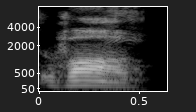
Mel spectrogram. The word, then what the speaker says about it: Vav: So it's V as in Vogue. So it's really V. How to read Vogue? So the word, the shape Vav is really pronounced V, like Vogue. That is it, pronunciation. So here in this side, it's pronunciation. This is pronunciation. So according to the old Hebrew word today, those who the owner of the words, I mean, so it's a V. So don't change it into W, and you will say that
